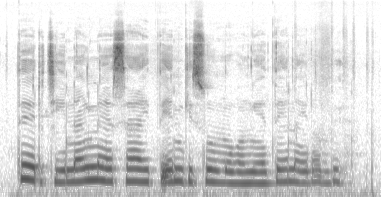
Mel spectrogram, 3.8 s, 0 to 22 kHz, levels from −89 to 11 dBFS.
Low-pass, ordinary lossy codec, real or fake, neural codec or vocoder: none; none; real; none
